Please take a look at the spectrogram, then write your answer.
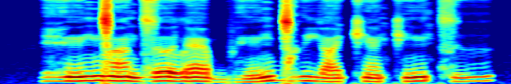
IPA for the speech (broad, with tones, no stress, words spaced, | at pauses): ɦẽ˧˥ŋ͡ǀã˧˥˧d͡zɜ˥˧læ˥˩ bʱẽ˩˥ɡ͡ǀɨ˧˥˧ ja˩˥t͡ʃã˨t͡ʃĩ˧˥˧ t͡sɨ˧˥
